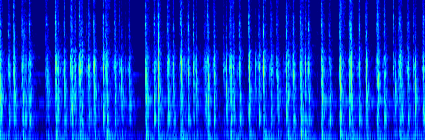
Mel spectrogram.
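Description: Typing sound effect: a rapid run of keystroke clicks, briefly pausing twice in the first second and a half, laid over text being typed out on screen.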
